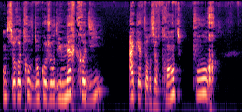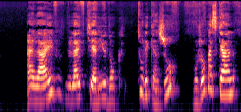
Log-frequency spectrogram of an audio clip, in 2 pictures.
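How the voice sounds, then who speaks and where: A woman's voice: on the high side, animated, slow pace, slightly rough. A woman with a cold and sore throat, hosting a casual craft live stream and greeting viewers by name, chatty with many fillers.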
